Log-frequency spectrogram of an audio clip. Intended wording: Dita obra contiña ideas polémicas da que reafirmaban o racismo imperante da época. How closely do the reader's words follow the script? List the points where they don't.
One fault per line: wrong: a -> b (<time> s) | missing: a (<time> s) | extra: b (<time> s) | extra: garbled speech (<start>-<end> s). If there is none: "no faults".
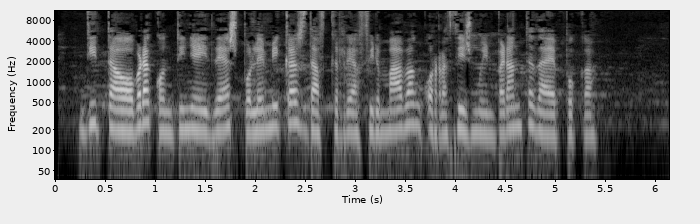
no faults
